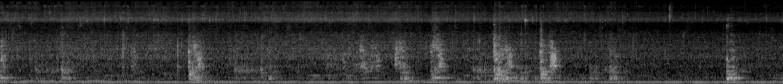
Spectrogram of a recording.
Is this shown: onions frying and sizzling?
yes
